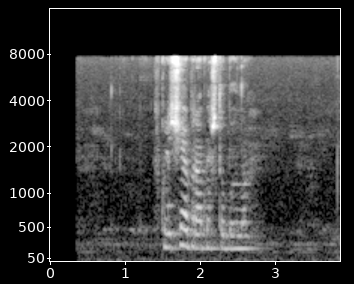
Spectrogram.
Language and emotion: Russian, neutral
